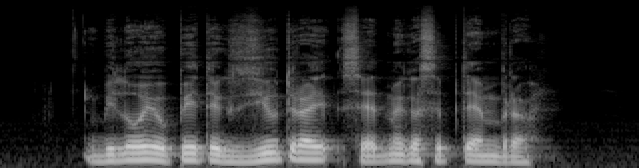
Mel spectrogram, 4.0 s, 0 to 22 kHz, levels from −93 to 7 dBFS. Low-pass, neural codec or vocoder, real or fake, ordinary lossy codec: 19.8 kHz; none; real; none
